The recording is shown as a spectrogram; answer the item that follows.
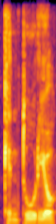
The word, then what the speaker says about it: centurio: some older pronunciation, like the C pronounced like a K in centurio, centuriones.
